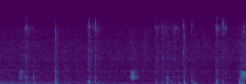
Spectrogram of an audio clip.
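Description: Faint, scattered keystrokes on a computer keyboard: about a dozen separate short clicks at an uneven pace.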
